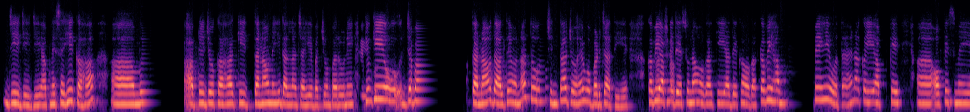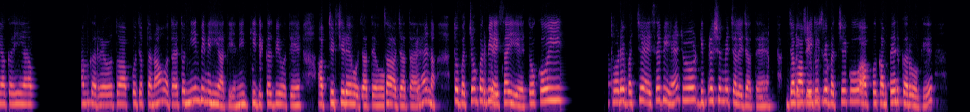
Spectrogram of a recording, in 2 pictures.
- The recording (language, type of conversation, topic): Hindi, unstructured, क्या शैक्षणिक दबाव बच्चों के लिए नुकसानदेह होता है?
- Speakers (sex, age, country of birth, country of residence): female, 35-39, India, India; female, 40-44, India, India
- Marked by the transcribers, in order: static; distorted speech; other background noise; in English: "ऑफ़िस"; in English: "डिप्रेशन"; in English: "कम्पेयर"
